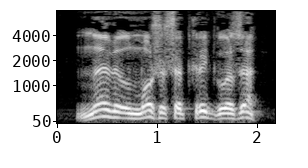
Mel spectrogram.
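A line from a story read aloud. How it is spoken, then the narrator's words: Shouting. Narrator (Russian): крикнул Рон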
